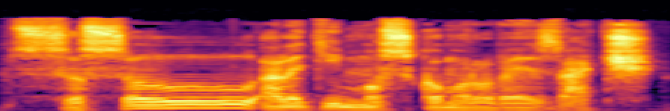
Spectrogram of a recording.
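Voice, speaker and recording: A man voicing a blustering, bullying middle-aged uncle who barks and gloats loudly in an audiobook. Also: deep voice, animated. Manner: loud, barking and gloating. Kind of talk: audiobook character reading.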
